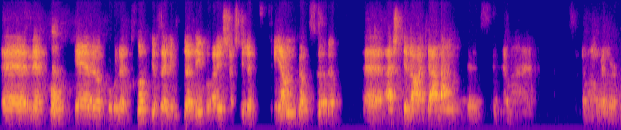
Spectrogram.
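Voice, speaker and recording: A man's voice: medium pitch, steady tone, normal speed. Québécois man demoing vegan cooking, from afar. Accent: Québécois French. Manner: casual, many fillers and restarts. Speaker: cook at a vegan restaurant. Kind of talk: live cooking demonstration. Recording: roomy, distant, dull, faint noise.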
